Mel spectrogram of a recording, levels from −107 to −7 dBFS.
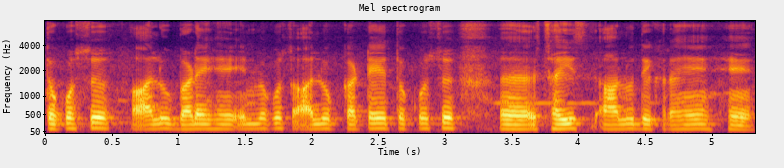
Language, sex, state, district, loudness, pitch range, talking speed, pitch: Hindi, male, Chhattisgarh, Korba, -17 LUFS, 120-135 Hz, 190 wpm, 125 Hz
